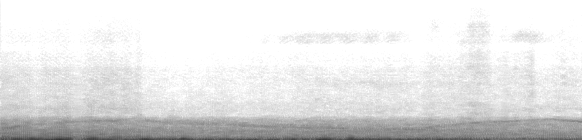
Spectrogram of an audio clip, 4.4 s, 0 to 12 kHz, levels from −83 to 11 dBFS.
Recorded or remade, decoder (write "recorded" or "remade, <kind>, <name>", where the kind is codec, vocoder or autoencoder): remade, vocoder, Vocos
